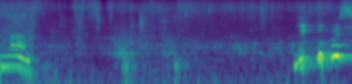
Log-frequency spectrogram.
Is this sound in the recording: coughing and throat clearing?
no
